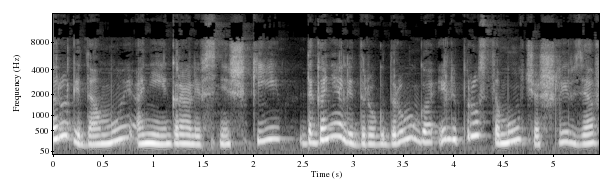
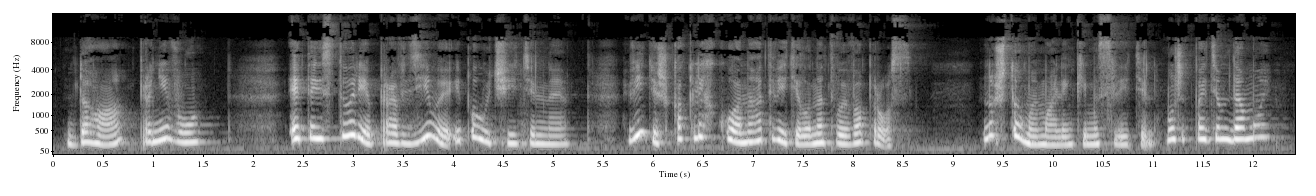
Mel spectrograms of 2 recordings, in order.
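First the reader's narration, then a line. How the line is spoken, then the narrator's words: Mother asking cheerfully. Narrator (Russian): весело спросила мама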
